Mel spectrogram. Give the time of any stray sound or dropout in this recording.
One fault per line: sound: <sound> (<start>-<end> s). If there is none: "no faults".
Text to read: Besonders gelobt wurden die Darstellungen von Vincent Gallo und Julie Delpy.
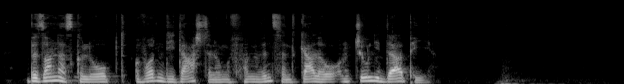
sound: whoosh (4.9-5.7 s)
